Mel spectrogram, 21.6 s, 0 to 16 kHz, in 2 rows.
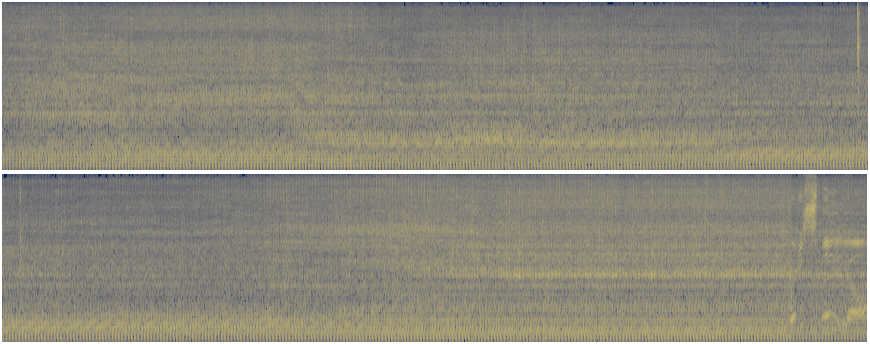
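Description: A Craftsman riding mower's 12.5 horsepower flathead engine idles steadily and loudly at close range, a smooth continuous drone with no pauses.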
